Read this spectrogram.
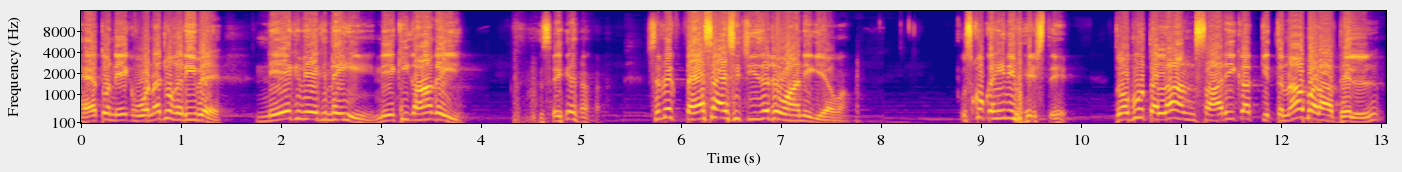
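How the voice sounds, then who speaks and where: Man preaching a sermon, somewhat high voice. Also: fairly bright tone. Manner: conversational, joking, full of rhetorical questions; acts out little dialogues. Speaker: Islamic scholar and preacher.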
